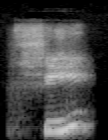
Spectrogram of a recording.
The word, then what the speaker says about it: fille: Et aussi, attention, esta de aquí es como esta de aquí. Se pronuncia igual. Y habíamos dicho que en esta no suena la doble L, que vamos a pronunciar famille. Entonces, ¿esta cómo pronunciaríamos, Regina? Fille. Fille, exactement.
